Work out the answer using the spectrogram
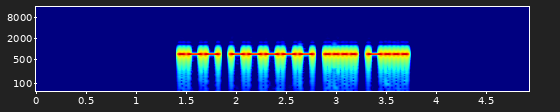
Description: Morse code, heard as a keyed tone, about 28 wpm, 700 Hz. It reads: W0HB
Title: USA Call Signs - 4 Characters - 28wpm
